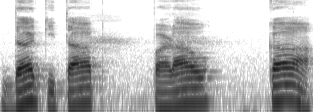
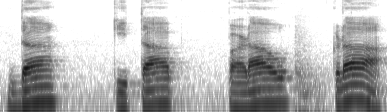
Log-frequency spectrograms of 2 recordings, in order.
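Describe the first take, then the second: First: The final ending is shortened to ka. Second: The final ending is said in full as kra. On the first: This is how native speakers say it. "कड़ा will become का" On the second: This is the full careful form. "कड़ा will become का"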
